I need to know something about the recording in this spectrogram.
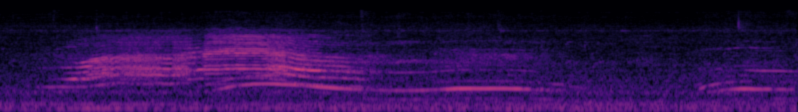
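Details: Domestic cat during a fight: a drawn-out, wavering yowl that rises and falls over about two seconds, followed by a shorter rising wail near the end, over a low background rumble.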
